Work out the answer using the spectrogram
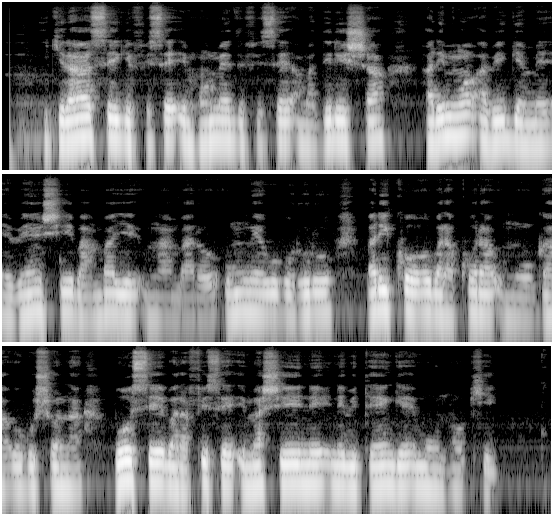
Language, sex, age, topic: Rundi, male, 25-35, education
